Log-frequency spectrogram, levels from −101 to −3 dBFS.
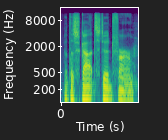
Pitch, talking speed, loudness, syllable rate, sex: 105 Hz, 195 wpm, -15 LUFS, 3.5 syllables/s, male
